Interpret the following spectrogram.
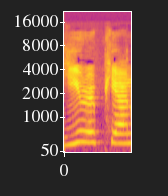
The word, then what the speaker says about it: European: ኤ። ስለዚህ European boy ስትሉ even though the spelling is e the pronunciation is not a vowel sound.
